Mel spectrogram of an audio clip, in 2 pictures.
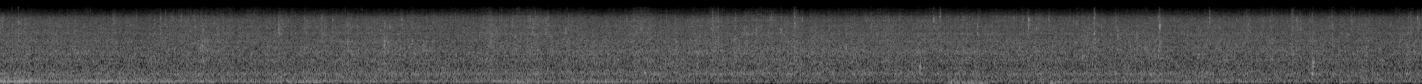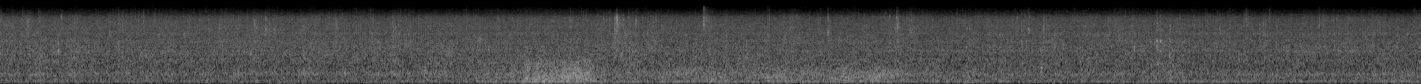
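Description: Steady rain from a squall-line thunderstorm, with scattered sharp drop ticks. About twenty seconds in, a low rumble of thunder swells and fades over a few seconds.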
